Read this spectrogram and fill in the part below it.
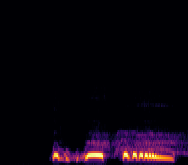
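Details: Decoy spotted dove cooing to lure wild doves, in the Vietnamese calling and urging styles: one low, hollow phrase of short coos and a longer descending coo, with a faint higher echo-like overtone.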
